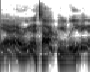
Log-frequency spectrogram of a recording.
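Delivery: high, loud, eager reply; eager pastor. Retold or imitated. Pastor stopping him in the parking lot, eagerly upbeat. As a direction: sound keen to catch him before he goes.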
